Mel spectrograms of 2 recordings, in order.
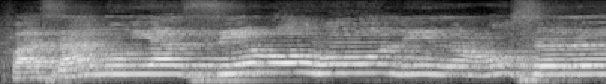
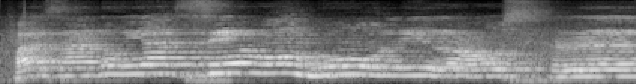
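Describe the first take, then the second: The two takes are said the same way.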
